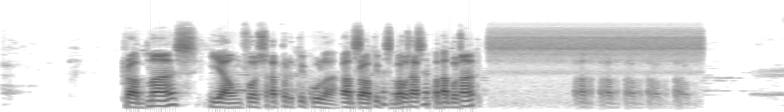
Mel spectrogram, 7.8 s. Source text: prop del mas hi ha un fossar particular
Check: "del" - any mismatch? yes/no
yes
